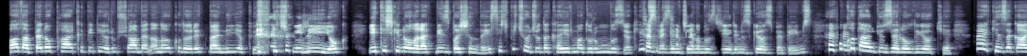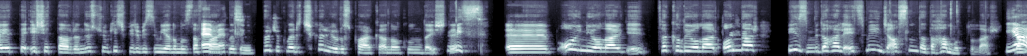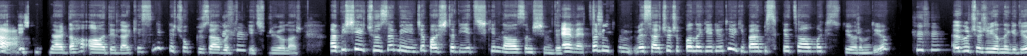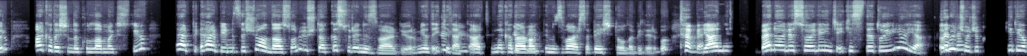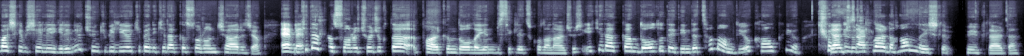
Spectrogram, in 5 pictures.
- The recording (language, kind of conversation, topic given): Turkish, podcast, Park ve bahçeler çocuk gelişimini nasıl etkiler?
- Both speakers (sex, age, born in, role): female, 30-34, Turkey, host; female, 35-39, Turkey, guest
- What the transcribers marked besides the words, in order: chuckle; other background noise; tapping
